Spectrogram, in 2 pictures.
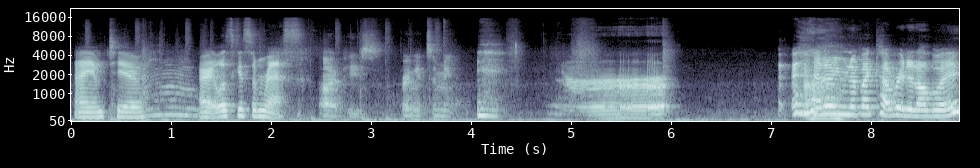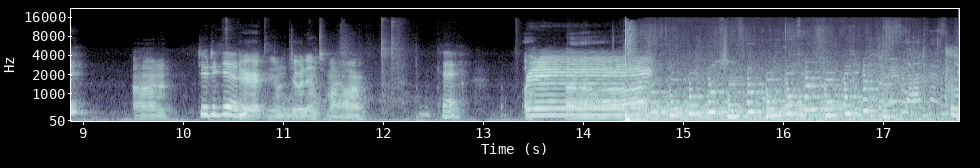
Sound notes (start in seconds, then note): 4.8 groans; 7.2 chuckles; 14.4 upbeat electronic music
